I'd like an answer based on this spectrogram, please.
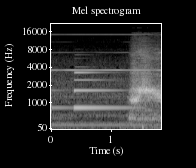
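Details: Continuous steady warning beeping with brake lights on in a 2001–2009 Toyota Prius, brake master warning alarm from a failing hydraulic brake pump.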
